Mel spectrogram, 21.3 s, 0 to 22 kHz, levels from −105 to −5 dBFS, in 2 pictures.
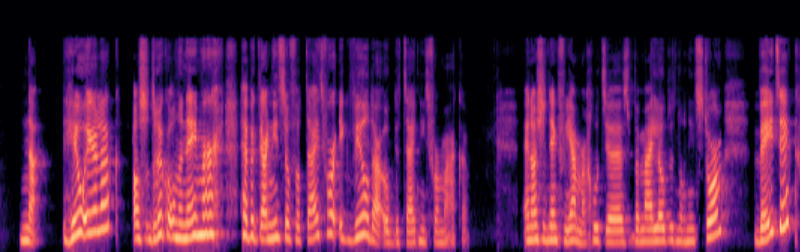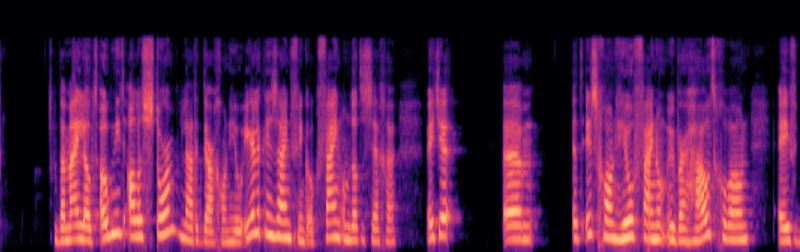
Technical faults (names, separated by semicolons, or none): Bluetooth LC3 compression; lost LE Audio frames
